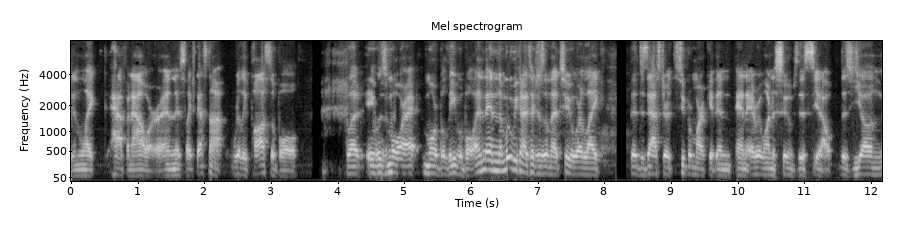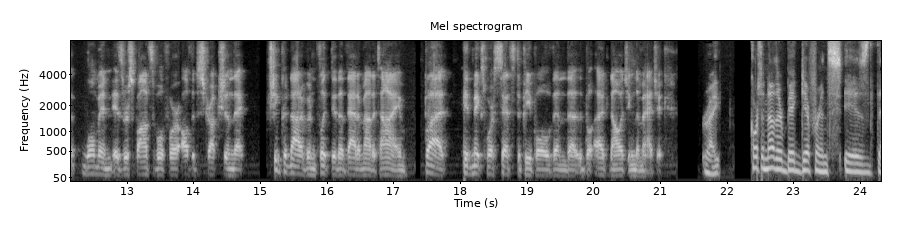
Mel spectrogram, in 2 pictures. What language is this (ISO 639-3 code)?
eng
